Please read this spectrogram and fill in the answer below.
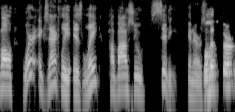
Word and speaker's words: Havasu: where exactly is Lake Havasu City in Arizona let's start with how it's pronounced it's pronounced Havasu Havasu okay got it thanks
